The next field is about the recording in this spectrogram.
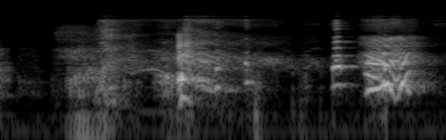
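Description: A dog close by makes muffled, strained noises in a few short bursts, breathy grumbles and whines rising and falling, with brief pauses between them and no talking.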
